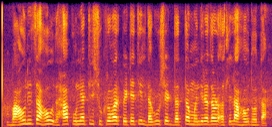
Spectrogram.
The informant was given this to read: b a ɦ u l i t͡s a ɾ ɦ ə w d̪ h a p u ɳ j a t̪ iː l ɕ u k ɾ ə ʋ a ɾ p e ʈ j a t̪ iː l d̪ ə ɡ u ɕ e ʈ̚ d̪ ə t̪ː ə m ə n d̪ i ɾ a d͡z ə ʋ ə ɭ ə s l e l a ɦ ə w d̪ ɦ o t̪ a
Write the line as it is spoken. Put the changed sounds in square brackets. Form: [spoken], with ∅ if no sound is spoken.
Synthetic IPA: b a ɦ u l i t͡s a [∅] ɦ ə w d̪ h a p u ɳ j a t̪ iː l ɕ u k ɾ ə ʋ a ɾ p e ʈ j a t̪ iː l d̪ ə ɡ u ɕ e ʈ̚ d̪ ə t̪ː ə m ə n d̪ i ɾ a d͡z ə ʋ ə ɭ ə s l e l a ɦ ə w d̪ ɦ o t̪ a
